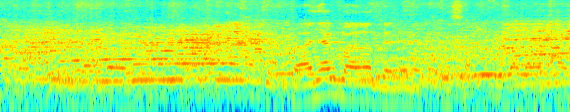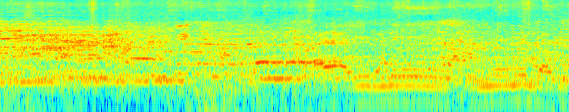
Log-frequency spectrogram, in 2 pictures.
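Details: Crowded herd of cattle for sale, a dense wash of overlapping moos, short grunting lows and longer wavering bellows, with a busy background hum.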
